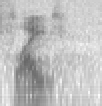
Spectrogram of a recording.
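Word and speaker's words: Flygt: Okay, the second one is from, I believe this is pronounced Flight, F-L-Y-G-T.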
